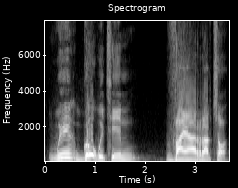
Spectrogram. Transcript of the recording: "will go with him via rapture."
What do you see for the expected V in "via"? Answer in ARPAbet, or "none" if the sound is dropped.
V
